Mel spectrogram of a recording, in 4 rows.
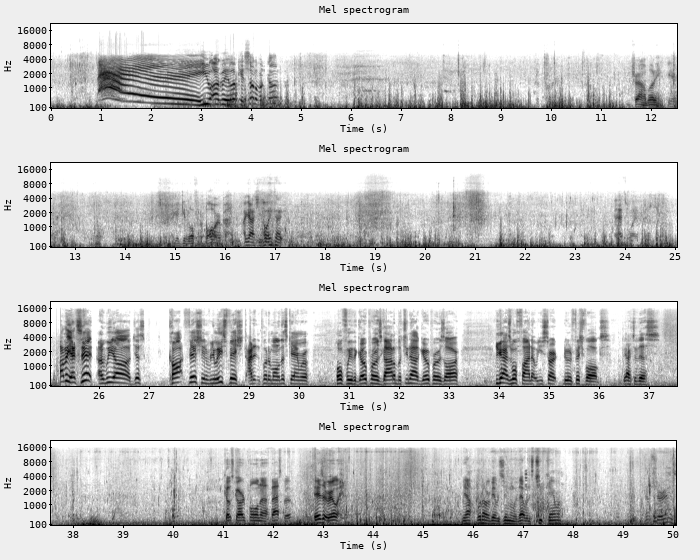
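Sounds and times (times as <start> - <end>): wind buffeting microphone: 0.0 - 50.0
waves washing against boat hull: 3.0 - 50.0.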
